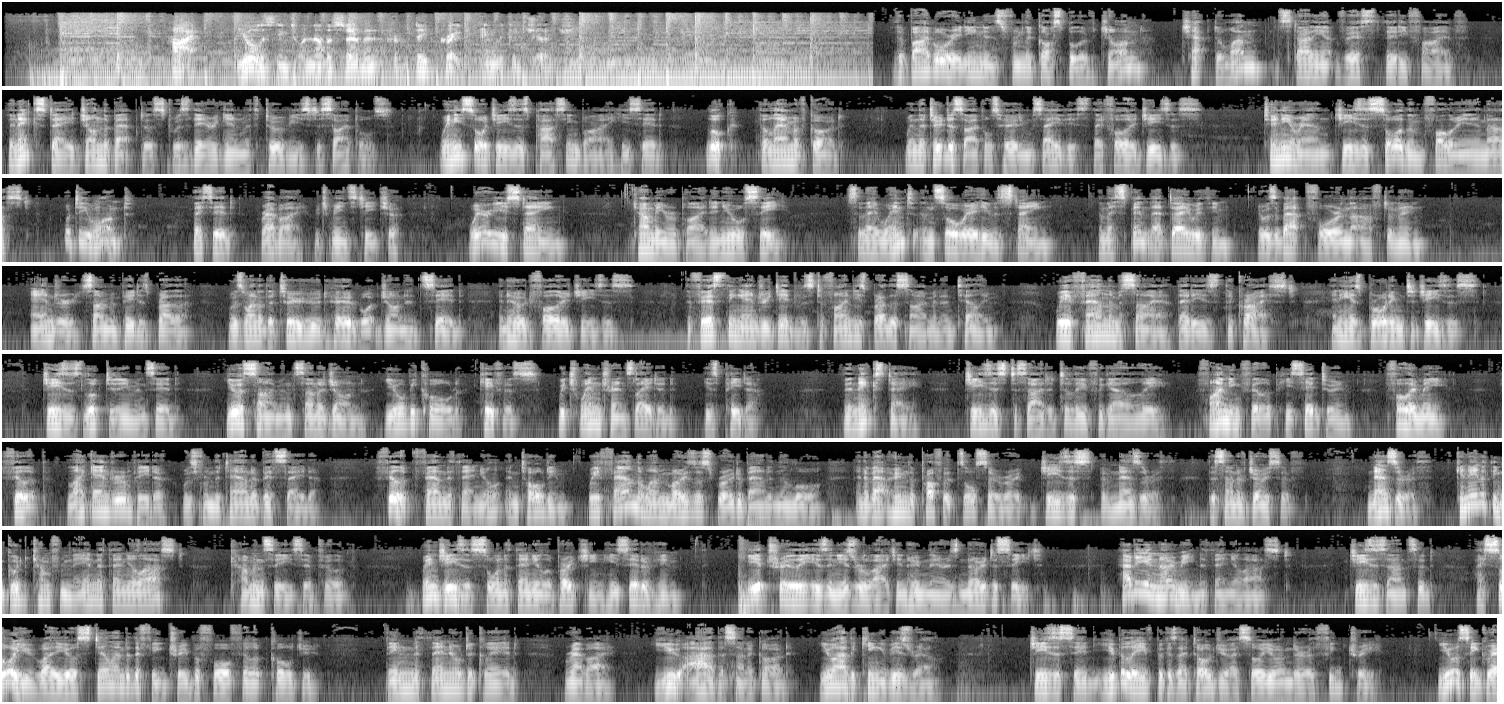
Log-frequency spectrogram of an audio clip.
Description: Sermons | Deep Creek Anglican Church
